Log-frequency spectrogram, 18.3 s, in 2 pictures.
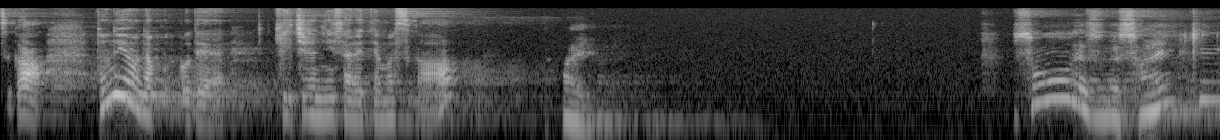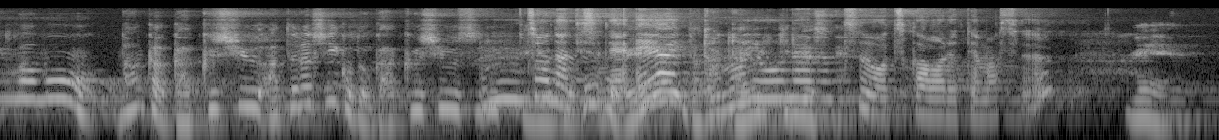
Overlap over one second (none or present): present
